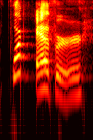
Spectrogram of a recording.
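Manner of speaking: put-on high, dismissive teen brush-off; dismissive whatever. Sister brushing off her brother, dismissive. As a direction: toss it off like a bored little sister.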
